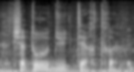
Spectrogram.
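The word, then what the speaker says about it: Château du Tertre: Yeah, Chateau du Tertre. Chateau du Tertre. It's complicated, really. RTR. It's hard to pronounce.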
